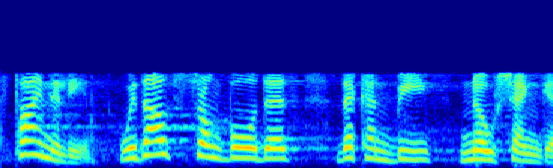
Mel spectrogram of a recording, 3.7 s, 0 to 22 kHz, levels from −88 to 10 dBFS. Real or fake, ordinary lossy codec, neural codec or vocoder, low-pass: real; none; none; 3.6 kHz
